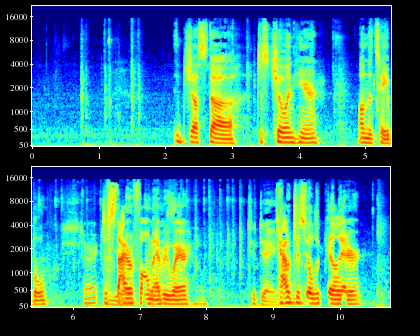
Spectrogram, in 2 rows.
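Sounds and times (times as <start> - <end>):
typing on a keyboard: 0.7 - 1.7, 7.7 - 8.8
speech: 2.2 - 8.1, 8.7 - 10.4.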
